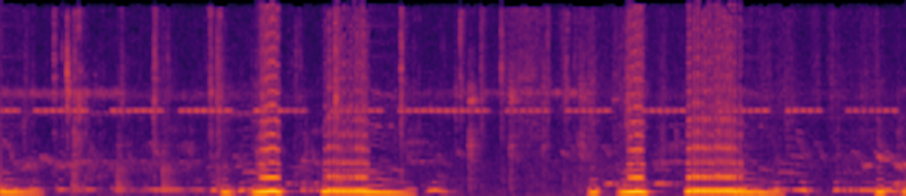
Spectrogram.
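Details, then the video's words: Spotted dove used to lure and call others, cooing in two phrases. Each phrase is a quick short coo followed by a long, loud, downward-bending coo, about three seconds apart. Fainter dove voices murmur between phrases. "SUARA BURUNG TEKUKUR ini JAGO MEMANGGIL untuk PANCINGAN & PIKAT"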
